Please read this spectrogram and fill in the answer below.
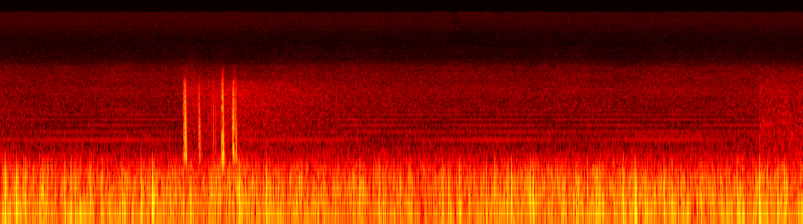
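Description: A low, steady rumble with a faint hum over it, and a few brief blips about three seconds in.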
